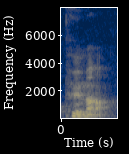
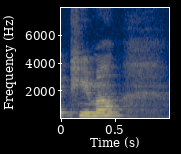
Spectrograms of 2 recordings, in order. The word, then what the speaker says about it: Puma: Tell me how you say it, Puma or Puma, because I say Puma only because Puma sounds like poo.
